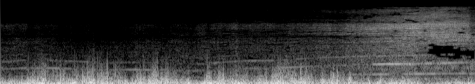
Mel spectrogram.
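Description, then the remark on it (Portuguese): Heavy wind rumble buffets throughout while a thin electric motor whine rises and brightens toward the end as a racing motorcycle passes, its high-pitched tone partly masked by the gusts. “E, claro, para a devida comparação, temos de ouvir também o som dessa mobilidade elétrica de que tanto se fala.”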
